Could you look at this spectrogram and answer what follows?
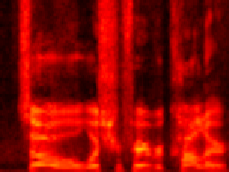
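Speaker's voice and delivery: high, bright-eyed customer service lilt; hammed-up call-center question; mock operator voice. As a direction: chirp it like a scripted phone rep. Mocking the security question asker.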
